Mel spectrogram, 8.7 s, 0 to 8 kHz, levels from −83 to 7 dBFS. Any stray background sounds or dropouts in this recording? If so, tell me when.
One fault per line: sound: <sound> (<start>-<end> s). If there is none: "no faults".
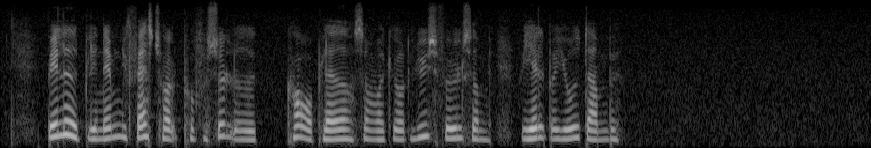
no faults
